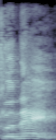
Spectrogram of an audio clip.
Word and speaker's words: Lanai: ocean color way by Lanai yarn which is my most favourite here and ever it really really is lanai or its lynnae's it's Lynnae I've been saying it wrong all the time and yeah so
